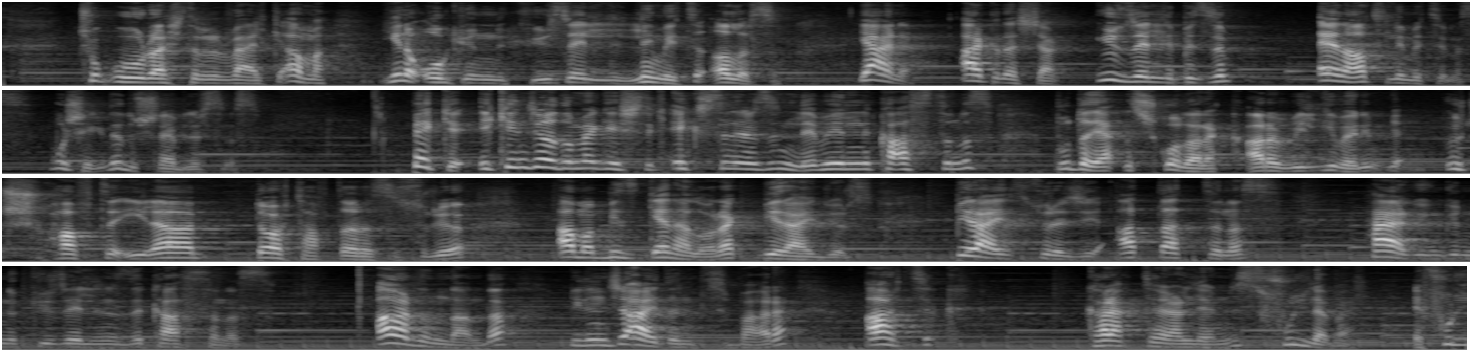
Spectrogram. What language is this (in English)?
Turkish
